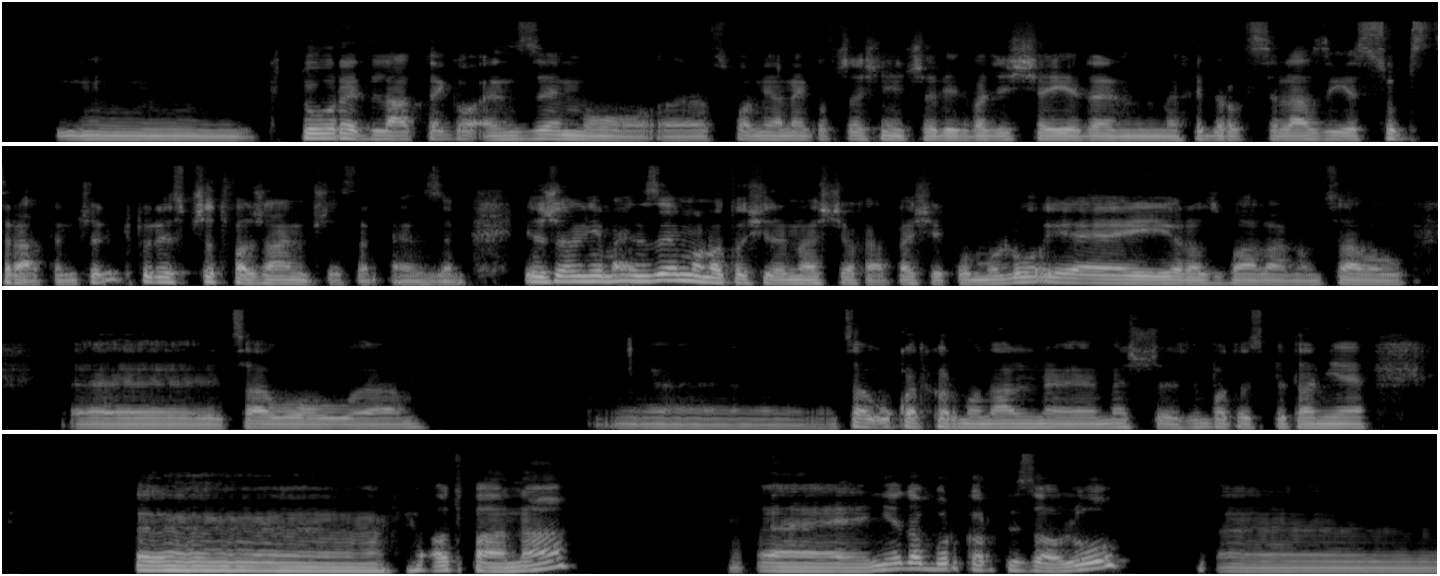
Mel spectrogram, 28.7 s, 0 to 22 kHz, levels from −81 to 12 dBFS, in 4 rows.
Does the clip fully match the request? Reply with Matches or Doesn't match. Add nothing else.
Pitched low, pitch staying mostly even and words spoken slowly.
Doesn't match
